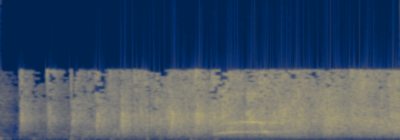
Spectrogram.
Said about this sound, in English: You know, can we applaud the drummer?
